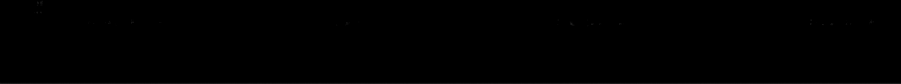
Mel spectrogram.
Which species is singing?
Pholidoptera griseoaptera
